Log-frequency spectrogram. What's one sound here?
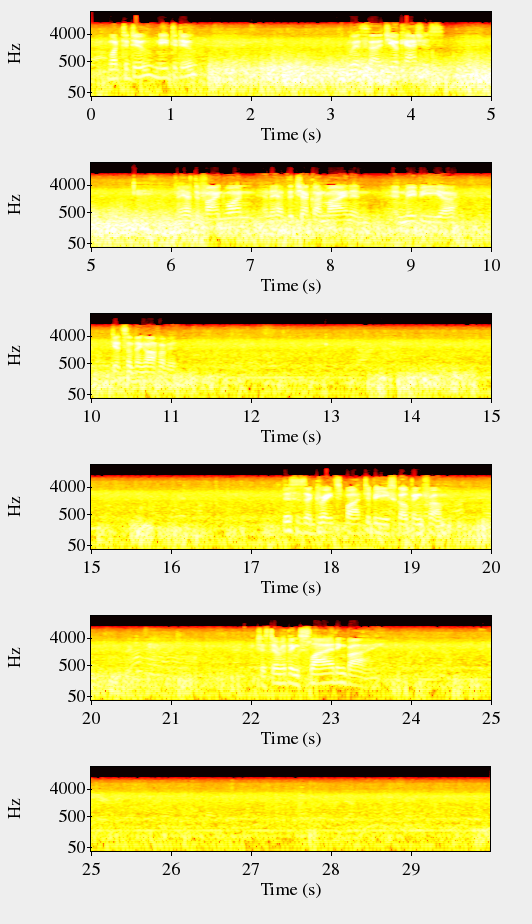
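A boat motor rumbles low and steady while moving through calm water.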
